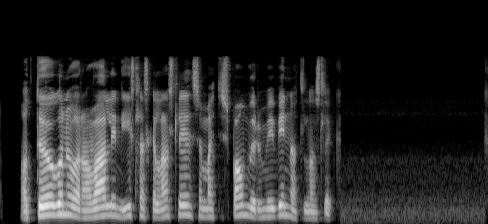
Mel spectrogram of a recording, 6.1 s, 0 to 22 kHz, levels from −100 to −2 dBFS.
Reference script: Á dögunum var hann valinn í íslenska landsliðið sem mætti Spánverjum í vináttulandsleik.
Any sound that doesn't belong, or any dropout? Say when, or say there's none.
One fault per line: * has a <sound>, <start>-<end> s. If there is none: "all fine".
all fine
